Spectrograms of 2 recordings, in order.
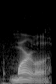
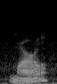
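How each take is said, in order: First: The name ends with an added vowel sound. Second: The name ends on the L sound. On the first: This is how the name was long said before. The speaker calls it wrong. "for the longest time, I always pronounced it Marla" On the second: This is probably the intended pronunciation. The speaker calls it right. "but I guess it's Marl?"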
